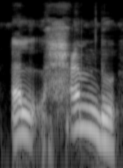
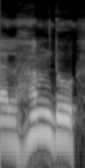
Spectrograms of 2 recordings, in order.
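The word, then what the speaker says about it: الحمد: বড় হাচ্ছে হলকের মাঝখান থেকে চাপ দিয়ে ভর দিয়ে শক্তি দিয়ে উচ্চারণ করতে হয়। যেমন আলহামদু। আর অধিকাংশ লোক বলে আলহামদু।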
